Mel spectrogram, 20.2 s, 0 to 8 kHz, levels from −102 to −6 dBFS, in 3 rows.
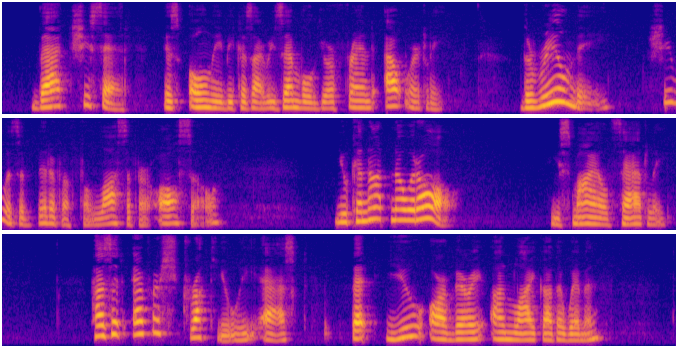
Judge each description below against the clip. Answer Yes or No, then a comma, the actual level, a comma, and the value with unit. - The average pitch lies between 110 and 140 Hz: No, high, 190 Hz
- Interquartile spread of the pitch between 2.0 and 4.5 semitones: No, average, 5.3 semitones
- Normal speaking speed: No, slow, 130 wpm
